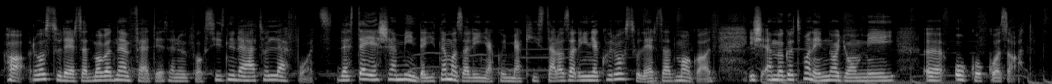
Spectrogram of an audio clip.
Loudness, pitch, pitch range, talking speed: -28 LUFS, 190 Hz, 165-215 Hz, 210 wpm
